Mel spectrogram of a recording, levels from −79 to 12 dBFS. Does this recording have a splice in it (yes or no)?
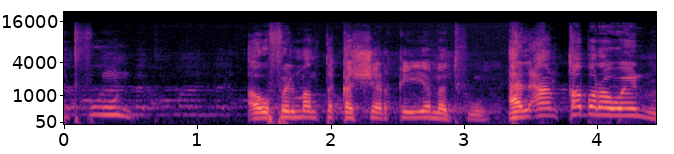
yes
